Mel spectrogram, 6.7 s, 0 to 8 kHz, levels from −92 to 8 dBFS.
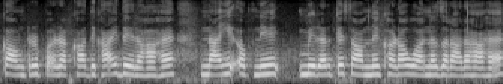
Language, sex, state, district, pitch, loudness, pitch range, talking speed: Hindi, female, Haryana, Rohtak, 255 Hz, -13 LUFS, 245-260 Hz, 160 wpm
